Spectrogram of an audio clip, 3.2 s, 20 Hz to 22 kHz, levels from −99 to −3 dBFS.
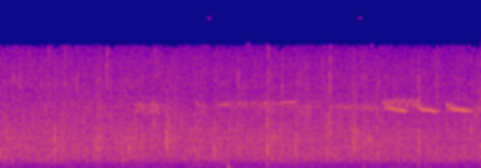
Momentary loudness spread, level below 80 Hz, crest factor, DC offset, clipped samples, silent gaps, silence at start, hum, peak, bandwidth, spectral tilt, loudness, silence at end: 2 LU; -68 dBFS; 24 dB; under 0.1%; under 0.1%; none; 0 s; none; -18 dBFS; 16.5 kHz; 2.5 dB/octave; -39 LUFS; 0 s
